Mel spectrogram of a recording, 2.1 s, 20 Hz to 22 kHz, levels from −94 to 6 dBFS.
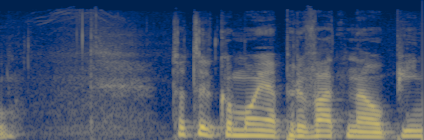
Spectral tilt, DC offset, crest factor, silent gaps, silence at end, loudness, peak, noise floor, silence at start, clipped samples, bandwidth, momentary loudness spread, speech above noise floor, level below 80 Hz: -7.5 dB/octave; under 0.1%; 14 dB; none; 0 s; -20 LUFS; -6 dBFS; -44 dBFS; 0 s; under 0.1%; 15.5 kHz; 22 LU; 26 dB; -42 dBFS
